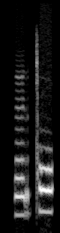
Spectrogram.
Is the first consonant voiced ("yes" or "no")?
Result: yes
